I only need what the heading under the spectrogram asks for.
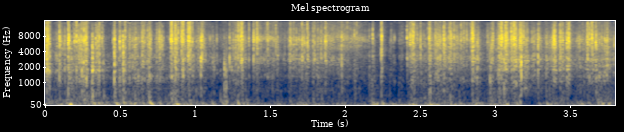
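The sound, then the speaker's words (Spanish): A small paper envelope for storing discs is handled and crinkles in quick, irregular bursts of dry rustling and crackling. The sound is fairly faint and heard alone. “Y yo no sé si alguien se acuerda que mandó una carta en un sobrecito que suena así.”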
